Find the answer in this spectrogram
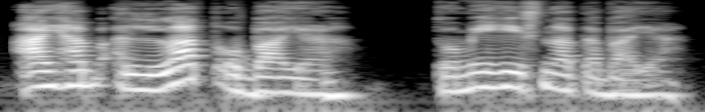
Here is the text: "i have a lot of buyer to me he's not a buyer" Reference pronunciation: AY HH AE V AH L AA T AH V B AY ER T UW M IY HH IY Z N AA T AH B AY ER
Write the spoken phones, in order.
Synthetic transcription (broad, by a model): AY HH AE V AH L AA T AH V B AY ER T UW M IY HH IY S N AA T AH B AY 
